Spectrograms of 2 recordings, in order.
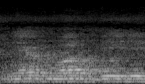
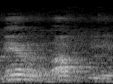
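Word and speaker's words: مِنْ رَبِّهِمْ: Makanya bacanya Min rabbihim. Mir Rabbihim. Rabbihim. Mir Rabbihim, bukan min Rabbihim.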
